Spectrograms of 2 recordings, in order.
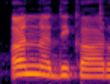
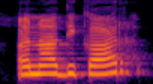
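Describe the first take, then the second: First: अनधिकार with short "na"; correct vowel demo. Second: अनाधिकार with long "naa"; wrong vowel demo. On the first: Teacher corrects it, अनधिकार with short second vowel. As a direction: say अनधिकार as "an-a-dhikaar". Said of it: "होता है". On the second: Teacher shows the mistake, अनाधिकार with long second vowel. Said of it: "अना नहीं होता". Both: Shown as a demonstration.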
